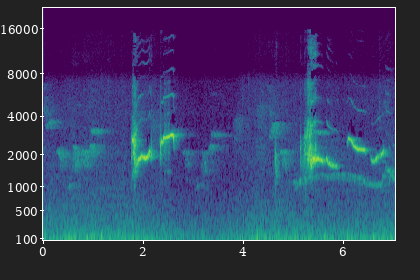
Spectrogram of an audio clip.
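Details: Caged white-rumped shama, a 2024-season bird, singing in the 'forest voice' style while hopping across its perch with tail raised high: loud whistled phrases with sharp rising and falling slurs, separated by quiet pauses.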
